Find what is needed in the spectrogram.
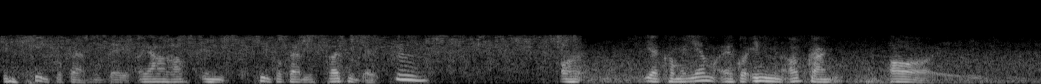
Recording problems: garbled, watery; badly; nothing above 4 kHz
rain or running water; noticeable; throughout; 10 dB below the speech

